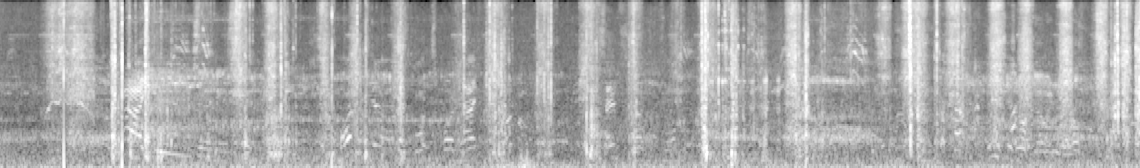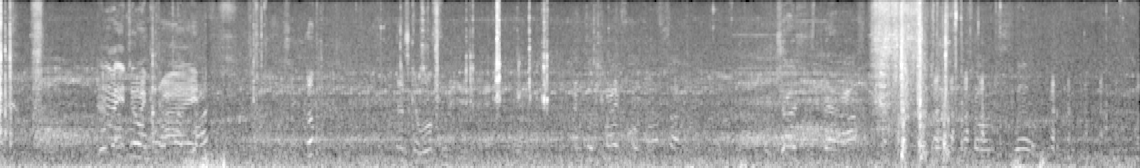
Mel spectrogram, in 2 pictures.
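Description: Scale RC rock crawler working over rock, its tyres and chassis knocking and scraping on the stone in many sharp, irregular clicks.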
